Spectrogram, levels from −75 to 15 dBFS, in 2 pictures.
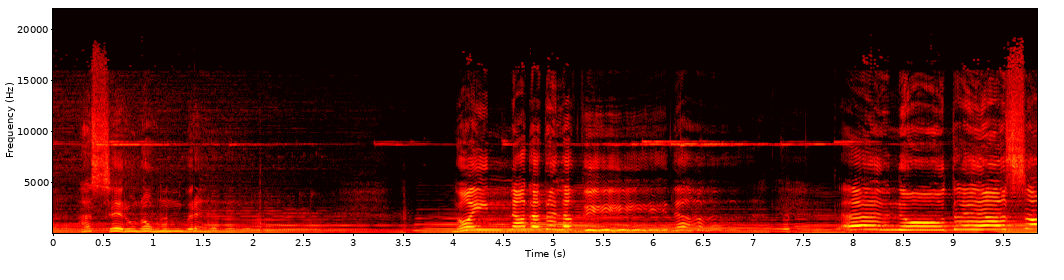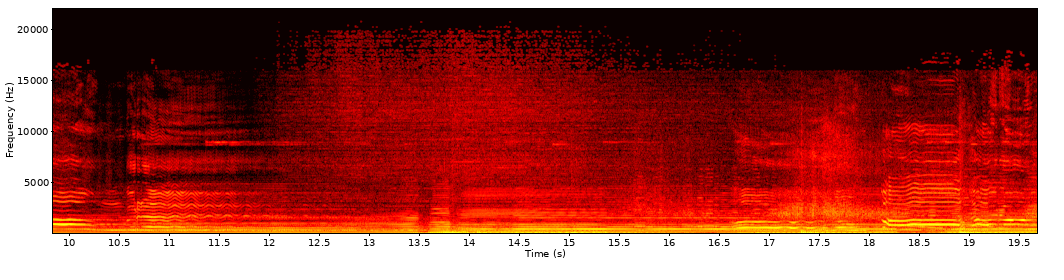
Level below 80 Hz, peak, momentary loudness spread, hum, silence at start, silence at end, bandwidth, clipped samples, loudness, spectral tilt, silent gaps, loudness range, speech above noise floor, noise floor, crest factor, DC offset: -22 dBFS; 0 dBFS; 19 LU; none; 0 s; 0 s; 19.5 kHz; under 0.1%; -14 LUFS; -5.5 dB/octave; none; 10 LU; 22 dB; -38 dBFS; 14 dB; under 0.1%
